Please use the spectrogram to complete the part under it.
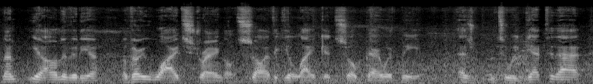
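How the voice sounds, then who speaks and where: Casting: lower-voiced middle-aged man with a head cold, chatty trading show host, city traffic clearly audible behind. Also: steady tone, a little fast. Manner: conversational, many fillers and restarts. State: has a cold, sniffling. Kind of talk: casual market commentary.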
